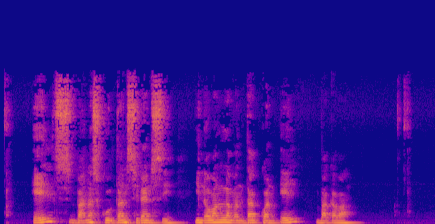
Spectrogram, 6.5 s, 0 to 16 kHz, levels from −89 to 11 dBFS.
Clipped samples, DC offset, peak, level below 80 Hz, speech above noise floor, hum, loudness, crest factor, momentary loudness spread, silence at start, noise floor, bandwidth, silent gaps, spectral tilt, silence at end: under 0.1%; under 0.1%; -4 dBFS; -58 dBFS; 41 dB; none; -21 LUFS; 18 dB; 8 LU; 0.05 s; -61 dBFS; 11.5 kHz; none; -5 dB/octave; 0.45 s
